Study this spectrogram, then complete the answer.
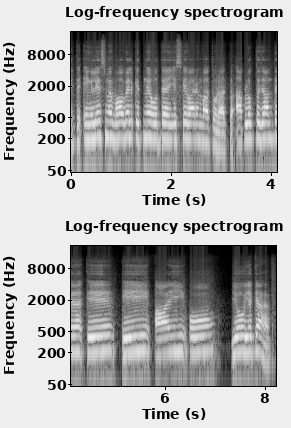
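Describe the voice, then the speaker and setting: A man's voice: high-pitched, clear, resonant tone. A man teaching an English lesson in a folksy way, asking the class rhetorical questions and joking on the side.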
